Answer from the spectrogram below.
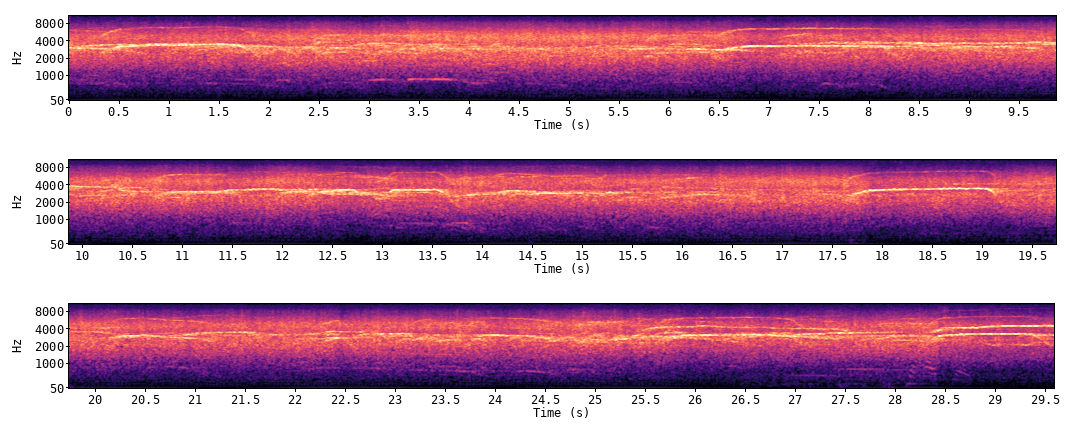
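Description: Audience applause for George Carlin at the end of his show roars steadily for the whole stretch, a dense, loud wash of clapping that never lets up, with a low hum running underneath.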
